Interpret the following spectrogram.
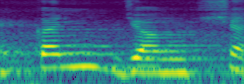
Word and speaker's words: conjunction: यानी एक कंजंक्शन जो है, कंजंक्शन, क्या प्रोनाउंसिएशन है इसकी? कंजंक्शन। क्या प्रोनाउंसिएशन है? कंजंक्शन। JUNC, जंक, और TION जिस भी लफ्ज़ के साथ लगता है वो शन की आवाज़ देता है, कंजंक्शन।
